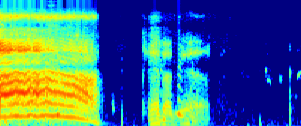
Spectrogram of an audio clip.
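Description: A man imitating a dinosaur roar with his voice: one loud, drawn-out, wavering roar lasting just over a second that falls in pitch as it dies away, followed by a few soft voice sounds.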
